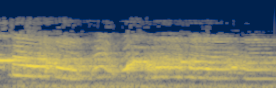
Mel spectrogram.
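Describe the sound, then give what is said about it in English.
A woman screams in a long, high-pitched, wavering cry that holds for about two seconds, loud, with no other voices. “Heard her screaming.”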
